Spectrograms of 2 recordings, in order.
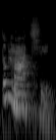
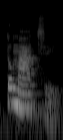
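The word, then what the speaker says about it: tomate: like G all right now T followed by e or I we sound like CH in English Okay for example uncle is ch ch and here we have tomachi tomachi I guess you don't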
